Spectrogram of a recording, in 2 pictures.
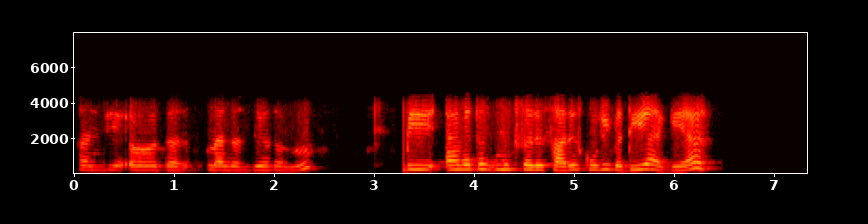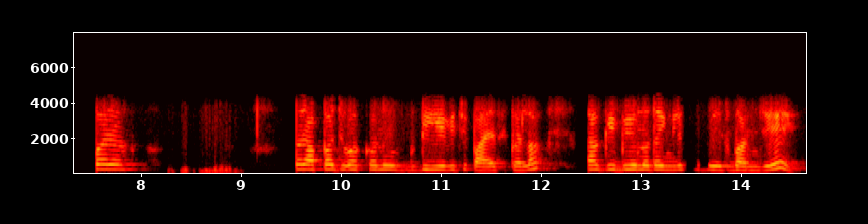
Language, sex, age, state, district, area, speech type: Punjabi, female, 18-30, Punjab, Muktsar, urban, conversation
